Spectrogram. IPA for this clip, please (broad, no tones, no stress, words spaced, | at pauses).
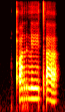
qʼʌrletʼa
